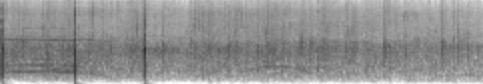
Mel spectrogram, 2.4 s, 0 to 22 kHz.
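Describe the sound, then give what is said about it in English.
A church audience claps steadily to celebrate a record week of more than 800 people in small groups, a dense wash of many hands with a few sharp, louder claps standing out near the start. “Come on, give your church a big round of applause right there.”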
